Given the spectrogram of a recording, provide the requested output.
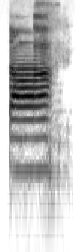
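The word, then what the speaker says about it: تاء: তা। মাশাআল্লাহ, সুন্দর হয়েছে। তা, এটা কোন জায়গা থেকে উচ্চারণ হবে। জিহ্বার আগা আর সামনের উপরের দুই দাঁতের গোড়া থেকে। মাশাআল্লাহ, সুন্দর হয়েছে।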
